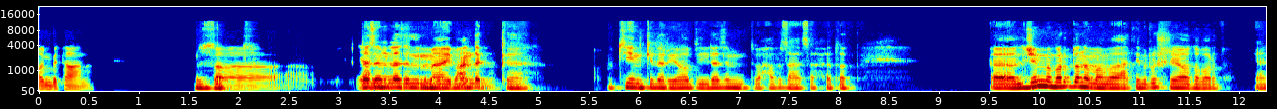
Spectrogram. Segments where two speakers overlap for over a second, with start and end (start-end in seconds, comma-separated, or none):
3.2-4.6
